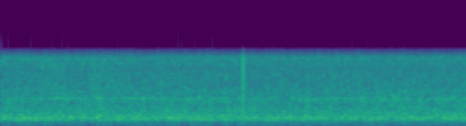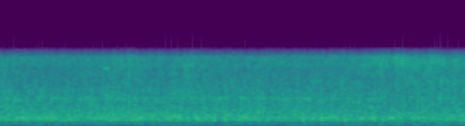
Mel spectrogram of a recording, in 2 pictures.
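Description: Steady background noise, an even hiss with no clear pitch or rhythm, with one faint click about three seconds in.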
